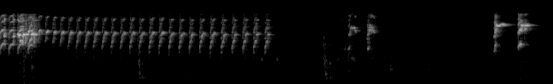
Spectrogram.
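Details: Caged rosy-faced lovebird chirps in a fast, even, twittering series of short notes lasting nearly three seconds and gradually softening, followed by two spaced pairs of sharp squeaks; five pet birds share the cage.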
